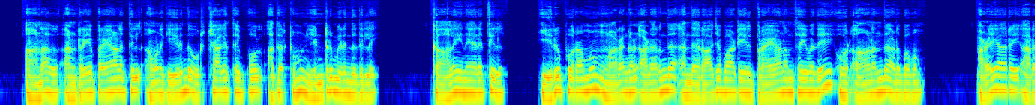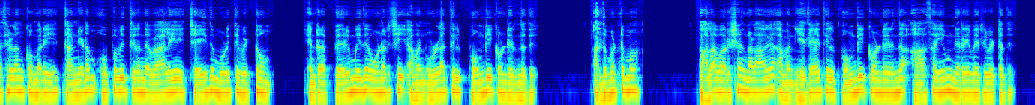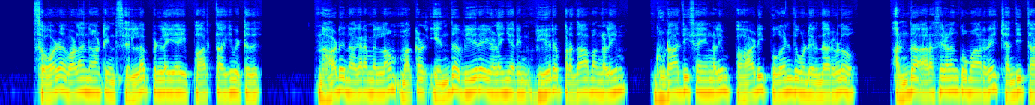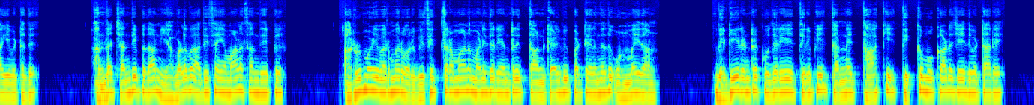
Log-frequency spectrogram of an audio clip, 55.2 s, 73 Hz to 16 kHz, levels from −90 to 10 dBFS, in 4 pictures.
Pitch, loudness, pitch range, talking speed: 130 Hz, -26 LUFS, 120-140 Hz, 95 wpm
